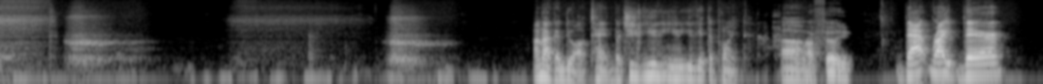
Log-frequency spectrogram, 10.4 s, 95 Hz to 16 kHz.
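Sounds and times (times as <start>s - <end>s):
deep slow breaths in and out: 0.0s - 4.7s
speech: 5.4s - 10.1s.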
